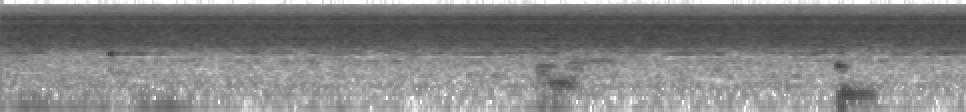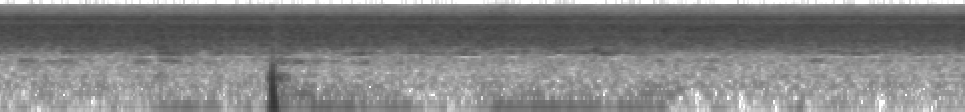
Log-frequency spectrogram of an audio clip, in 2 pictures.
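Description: Bhola fish frying in hot oil gives a steady, close sizzling hiss that runs unbroken throughout, with a few faint clicks and pops and no voices.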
